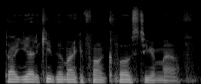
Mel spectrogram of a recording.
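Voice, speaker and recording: A man's voice: fairly low pitch, fairly even intonation, fast, mellow, no echo. A man co-hosting a podcast in casual banter, rambling and cracking dirty jokes. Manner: rambling, dirty-joking, says "you know what I'm saying". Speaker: podcast co-host and audio engineer.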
